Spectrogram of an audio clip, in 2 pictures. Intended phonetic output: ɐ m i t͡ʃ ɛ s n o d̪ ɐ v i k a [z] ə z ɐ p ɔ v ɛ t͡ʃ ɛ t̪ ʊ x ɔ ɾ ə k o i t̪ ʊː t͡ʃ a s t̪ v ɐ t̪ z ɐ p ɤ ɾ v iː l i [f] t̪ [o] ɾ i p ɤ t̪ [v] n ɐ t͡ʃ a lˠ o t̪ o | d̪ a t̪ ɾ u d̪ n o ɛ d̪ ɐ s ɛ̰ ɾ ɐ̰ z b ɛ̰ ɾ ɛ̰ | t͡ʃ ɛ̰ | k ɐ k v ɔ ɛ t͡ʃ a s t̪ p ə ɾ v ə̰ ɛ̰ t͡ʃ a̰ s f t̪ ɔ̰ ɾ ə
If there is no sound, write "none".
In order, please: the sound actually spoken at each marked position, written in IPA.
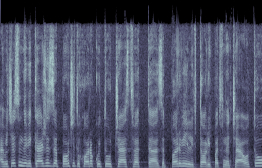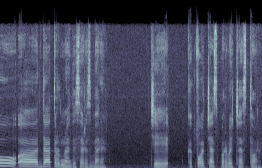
ʒ, f, ɔ, f

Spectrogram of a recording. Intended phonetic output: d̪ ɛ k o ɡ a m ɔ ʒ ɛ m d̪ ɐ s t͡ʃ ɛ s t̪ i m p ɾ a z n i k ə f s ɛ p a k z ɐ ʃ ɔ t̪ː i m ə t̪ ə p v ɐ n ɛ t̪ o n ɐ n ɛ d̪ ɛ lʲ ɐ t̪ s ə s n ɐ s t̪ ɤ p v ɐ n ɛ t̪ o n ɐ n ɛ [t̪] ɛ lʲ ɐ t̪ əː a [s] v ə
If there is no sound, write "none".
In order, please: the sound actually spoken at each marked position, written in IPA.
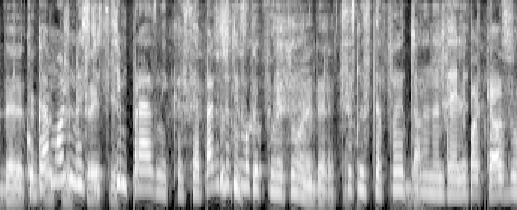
d̪, z

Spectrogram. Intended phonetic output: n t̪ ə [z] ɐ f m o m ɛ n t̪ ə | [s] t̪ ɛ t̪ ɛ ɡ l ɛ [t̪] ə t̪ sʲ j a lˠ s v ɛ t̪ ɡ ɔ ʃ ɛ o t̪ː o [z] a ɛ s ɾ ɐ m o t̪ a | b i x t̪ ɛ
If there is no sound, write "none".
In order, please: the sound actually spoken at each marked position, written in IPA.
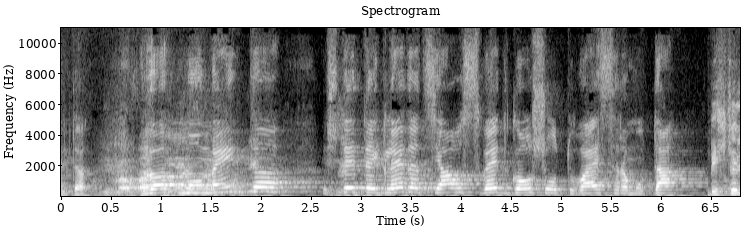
v, ʃ, d̪, v

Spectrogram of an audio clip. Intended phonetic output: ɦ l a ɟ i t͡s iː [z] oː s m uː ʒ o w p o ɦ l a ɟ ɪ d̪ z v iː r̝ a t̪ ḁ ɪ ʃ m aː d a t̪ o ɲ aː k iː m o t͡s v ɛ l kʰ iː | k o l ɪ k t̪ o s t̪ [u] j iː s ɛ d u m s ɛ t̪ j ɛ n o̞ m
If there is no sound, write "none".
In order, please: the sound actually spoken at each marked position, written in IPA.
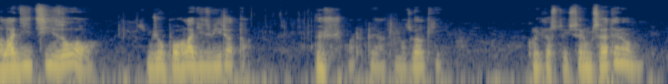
z, o

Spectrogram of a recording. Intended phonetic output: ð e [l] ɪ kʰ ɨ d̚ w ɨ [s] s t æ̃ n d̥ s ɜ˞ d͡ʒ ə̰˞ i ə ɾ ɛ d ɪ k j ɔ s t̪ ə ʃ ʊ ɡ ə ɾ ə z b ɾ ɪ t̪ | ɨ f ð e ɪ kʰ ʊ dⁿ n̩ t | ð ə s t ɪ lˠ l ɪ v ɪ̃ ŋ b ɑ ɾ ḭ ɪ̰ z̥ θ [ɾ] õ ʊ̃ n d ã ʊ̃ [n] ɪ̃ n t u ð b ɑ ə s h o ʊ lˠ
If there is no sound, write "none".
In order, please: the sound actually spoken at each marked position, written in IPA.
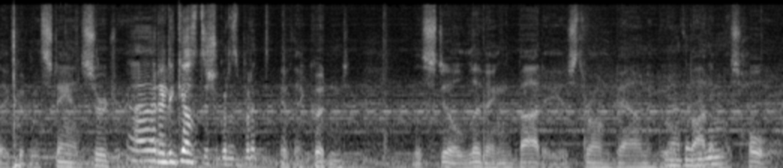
none, θ, ɹ, n

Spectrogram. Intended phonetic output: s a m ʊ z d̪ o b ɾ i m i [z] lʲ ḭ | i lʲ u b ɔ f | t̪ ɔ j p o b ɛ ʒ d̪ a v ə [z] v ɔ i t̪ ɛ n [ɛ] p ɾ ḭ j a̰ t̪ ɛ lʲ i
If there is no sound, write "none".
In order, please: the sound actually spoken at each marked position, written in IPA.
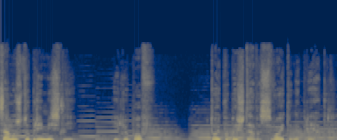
s, s, ɛ

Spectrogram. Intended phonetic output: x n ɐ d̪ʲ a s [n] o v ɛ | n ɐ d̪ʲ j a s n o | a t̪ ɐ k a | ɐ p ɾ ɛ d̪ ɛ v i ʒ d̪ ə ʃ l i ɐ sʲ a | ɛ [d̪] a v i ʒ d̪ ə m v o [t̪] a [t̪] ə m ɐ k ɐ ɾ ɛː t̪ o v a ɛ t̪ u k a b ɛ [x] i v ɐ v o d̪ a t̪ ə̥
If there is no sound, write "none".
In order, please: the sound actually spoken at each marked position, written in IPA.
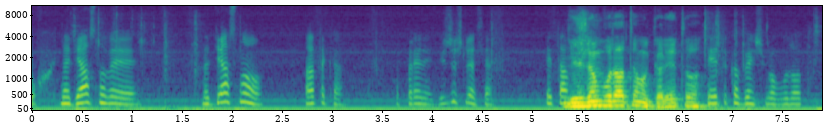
n, t̪, d̪, t̪, ʃ

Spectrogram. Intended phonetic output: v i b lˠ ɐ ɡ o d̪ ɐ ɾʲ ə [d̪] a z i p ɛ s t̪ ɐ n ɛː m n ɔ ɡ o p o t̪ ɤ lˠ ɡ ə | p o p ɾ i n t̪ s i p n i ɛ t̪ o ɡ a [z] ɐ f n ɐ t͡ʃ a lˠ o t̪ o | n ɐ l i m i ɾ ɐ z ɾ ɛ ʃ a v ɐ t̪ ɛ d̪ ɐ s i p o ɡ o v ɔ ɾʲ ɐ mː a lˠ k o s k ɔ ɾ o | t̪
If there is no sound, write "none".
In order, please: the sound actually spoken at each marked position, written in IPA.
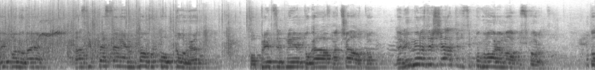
t̪, v

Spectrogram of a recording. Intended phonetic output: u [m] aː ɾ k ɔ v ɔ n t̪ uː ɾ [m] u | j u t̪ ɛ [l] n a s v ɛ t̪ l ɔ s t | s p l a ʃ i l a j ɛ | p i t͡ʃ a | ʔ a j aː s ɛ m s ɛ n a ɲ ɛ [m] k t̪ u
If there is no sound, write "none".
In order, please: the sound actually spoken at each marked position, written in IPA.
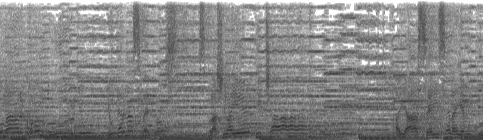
m, ɲ, ɾ, m

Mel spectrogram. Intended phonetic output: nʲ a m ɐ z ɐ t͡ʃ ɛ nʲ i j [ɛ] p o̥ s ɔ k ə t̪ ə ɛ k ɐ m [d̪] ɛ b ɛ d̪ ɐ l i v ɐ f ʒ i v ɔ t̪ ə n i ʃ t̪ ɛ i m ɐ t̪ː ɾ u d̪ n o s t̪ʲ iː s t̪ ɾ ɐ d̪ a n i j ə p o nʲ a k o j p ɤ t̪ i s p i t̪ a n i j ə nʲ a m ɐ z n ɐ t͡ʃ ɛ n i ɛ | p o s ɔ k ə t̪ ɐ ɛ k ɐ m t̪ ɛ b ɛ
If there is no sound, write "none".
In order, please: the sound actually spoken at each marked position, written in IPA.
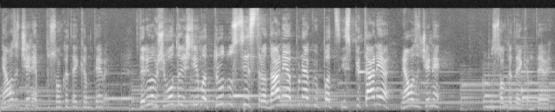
ɛ, t̪

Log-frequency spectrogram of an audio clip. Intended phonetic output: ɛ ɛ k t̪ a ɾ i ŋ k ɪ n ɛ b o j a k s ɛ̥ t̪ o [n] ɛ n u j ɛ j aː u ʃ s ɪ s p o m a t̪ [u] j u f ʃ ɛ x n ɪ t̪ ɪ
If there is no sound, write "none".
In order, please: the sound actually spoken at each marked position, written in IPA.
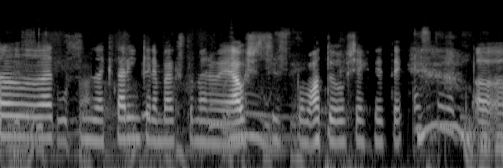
m, u

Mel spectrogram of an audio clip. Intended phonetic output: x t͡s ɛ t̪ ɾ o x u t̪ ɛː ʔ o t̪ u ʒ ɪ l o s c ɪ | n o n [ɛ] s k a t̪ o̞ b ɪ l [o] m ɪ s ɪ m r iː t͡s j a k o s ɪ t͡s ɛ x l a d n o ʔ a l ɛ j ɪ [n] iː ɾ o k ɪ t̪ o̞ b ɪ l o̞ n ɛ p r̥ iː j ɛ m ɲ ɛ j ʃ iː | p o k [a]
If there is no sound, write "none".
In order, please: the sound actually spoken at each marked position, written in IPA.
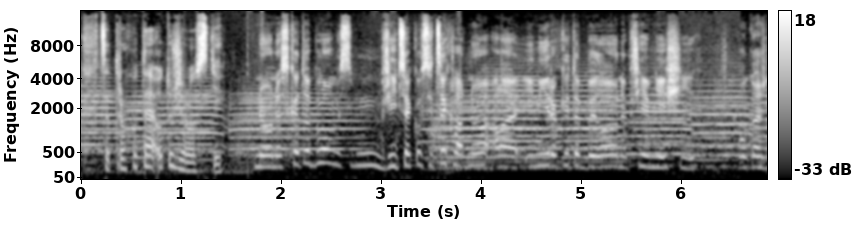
ɛ, o, n, a

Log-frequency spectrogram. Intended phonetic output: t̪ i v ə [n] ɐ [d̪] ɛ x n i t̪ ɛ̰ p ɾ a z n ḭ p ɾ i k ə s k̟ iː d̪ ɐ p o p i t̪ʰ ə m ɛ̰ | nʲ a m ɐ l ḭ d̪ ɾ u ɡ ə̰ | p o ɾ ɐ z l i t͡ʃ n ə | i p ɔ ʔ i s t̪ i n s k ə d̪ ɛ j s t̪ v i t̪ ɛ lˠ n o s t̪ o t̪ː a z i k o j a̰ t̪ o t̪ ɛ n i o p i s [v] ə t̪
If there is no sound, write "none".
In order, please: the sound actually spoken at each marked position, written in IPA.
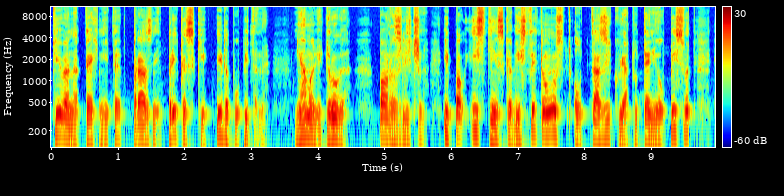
n, t̪, v

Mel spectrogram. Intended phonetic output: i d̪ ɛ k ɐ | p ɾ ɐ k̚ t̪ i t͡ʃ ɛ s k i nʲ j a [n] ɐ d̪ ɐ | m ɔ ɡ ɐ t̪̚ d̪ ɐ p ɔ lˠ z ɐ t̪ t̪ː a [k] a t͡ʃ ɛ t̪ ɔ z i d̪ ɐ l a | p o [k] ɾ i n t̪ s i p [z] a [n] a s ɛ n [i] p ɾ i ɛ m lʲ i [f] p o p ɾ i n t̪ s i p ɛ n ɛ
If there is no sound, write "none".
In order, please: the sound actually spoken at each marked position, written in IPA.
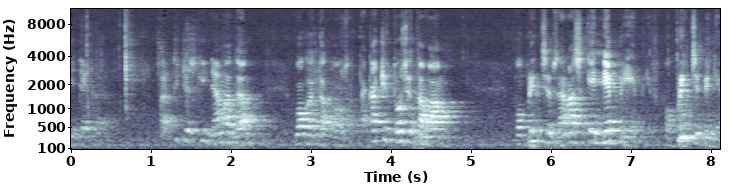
m, k, p, z, n, ɛ, f

